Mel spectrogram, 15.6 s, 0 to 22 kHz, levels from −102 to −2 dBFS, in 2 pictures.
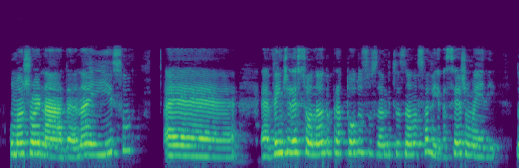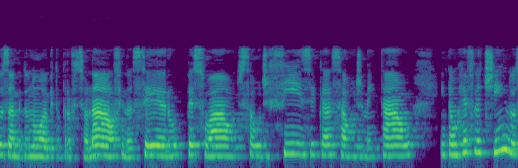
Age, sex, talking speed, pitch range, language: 40-59, female, 125 wpm, 200-245 Hz, Portuguese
